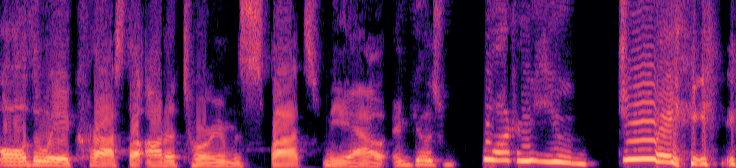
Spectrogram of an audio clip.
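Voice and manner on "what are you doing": acted, very high, drawn-out screaming yell. Retelling a teacher calling across the auditorium: imitating a teacher screaming. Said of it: "she's screaming at me".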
